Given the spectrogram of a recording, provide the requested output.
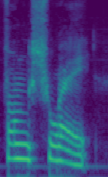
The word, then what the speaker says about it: feng shui: Am I pronouncing that correctly? – Yes, you are pronouncing it correctly. Actually, there are many dialects in saying feng shui, and so this dialect is kind of more from the Mandarin Chinese dialect, which is the most used dialect or acknowledged in China.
